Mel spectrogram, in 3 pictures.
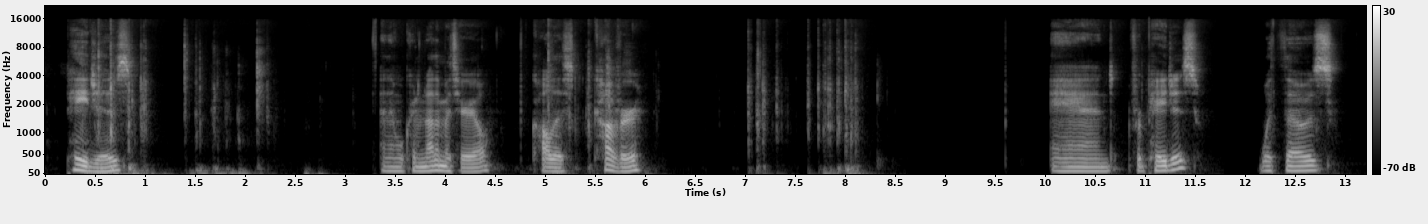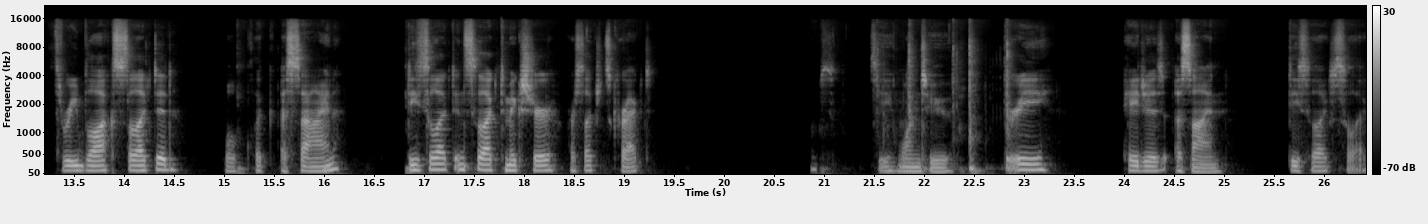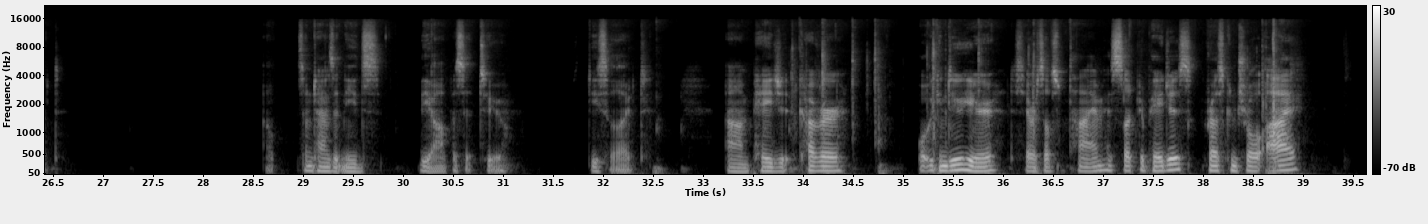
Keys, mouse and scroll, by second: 3.5 click, 4.5 click, 6.5-9.2 drag, 10.6 click, 12.7-14.0 middle drag, 15.1 click, 16.8 click, 17.3 click, 17.7 middle click, 18.9 click, 19.6 click, 20.8 middle click, 21.1 click, 21.7 shift+click, 21.9 middle click, 22.6 shift+click, 23.9 click, 24.5 click, 24.7 click, 25.6 click, 26.1 click, 26.4 click, 27.2 middle click, 28.3 click, 29.3 click, 29.9 click, 31.6 click, 32.1 click, 32.5 middle click, 33.2 click, 33.6 middle click, 34.8 shift+click, 35.1 shift+click, 35.4 middle click, 36.2 shift+click, 36.6 middle click, 38.6 super+i.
